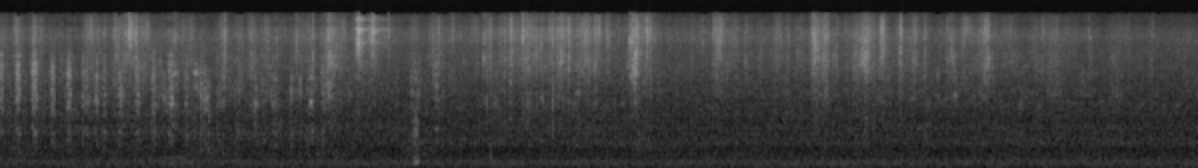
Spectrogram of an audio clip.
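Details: Young rescue puppies, twelve weeks of age and of Beagle, Terrier, Cattle dog and GSP mix, huffing and panting quickly and unevenly, with brief sniffs and a light knock, a steady low hum underneath.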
